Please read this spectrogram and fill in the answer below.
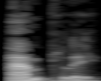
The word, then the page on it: amply: anglais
